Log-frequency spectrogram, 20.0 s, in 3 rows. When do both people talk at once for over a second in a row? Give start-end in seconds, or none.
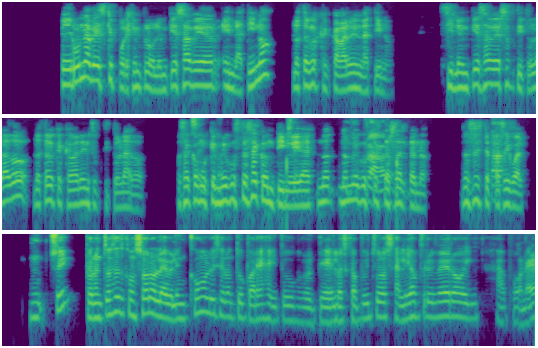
10.2-11.6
